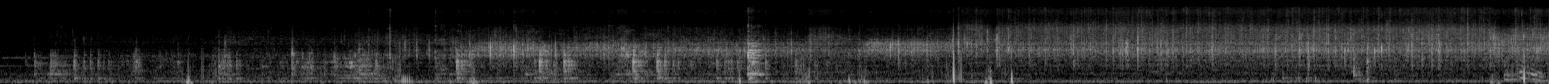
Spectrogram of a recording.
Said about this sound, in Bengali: এই আলু আর বরবটিটা ভেজে নিচ্ছি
